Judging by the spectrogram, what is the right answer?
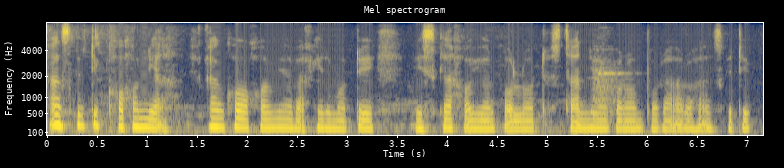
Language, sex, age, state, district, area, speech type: Assamese, female, 30-45, Assam, Udalguri, rural, spontaneous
